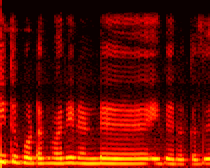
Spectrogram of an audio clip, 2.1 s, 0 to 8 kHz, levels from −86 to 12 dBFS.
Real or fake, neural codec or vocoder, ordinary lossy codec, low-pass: real; none; none; 7.2 kHz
